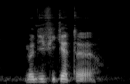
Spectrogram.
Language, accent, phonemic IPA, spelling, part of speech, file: French, France, /mɔ.di.fi.ka.tœʁ/, modificateur, noun, LL-Q150 (fra)-modificateur.wav
- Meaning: modifier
